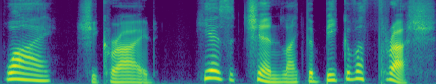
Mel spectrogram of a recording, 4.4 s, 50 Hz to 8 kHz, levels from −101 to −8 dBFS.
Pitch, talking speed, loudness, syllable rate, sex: 170 Hz, 180 wpm, -20 LUFS, 3.5 syllables/s, male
